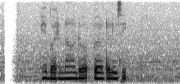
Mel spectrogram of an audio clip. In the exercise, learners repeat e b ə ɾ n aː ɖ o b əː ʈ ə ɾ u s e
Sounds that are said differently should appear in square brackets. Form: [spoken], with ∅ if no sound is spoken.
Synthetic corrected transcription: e b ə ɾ n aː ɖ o b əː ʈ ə [l] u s [i]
